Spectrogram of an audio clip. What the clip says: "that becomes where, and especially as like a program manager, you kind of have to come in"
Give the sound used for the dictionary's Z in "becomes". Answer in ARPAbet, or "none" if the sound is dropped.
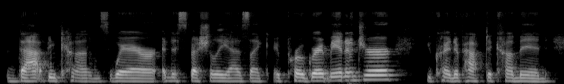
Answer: Z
